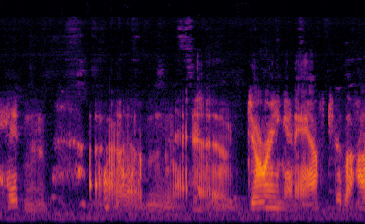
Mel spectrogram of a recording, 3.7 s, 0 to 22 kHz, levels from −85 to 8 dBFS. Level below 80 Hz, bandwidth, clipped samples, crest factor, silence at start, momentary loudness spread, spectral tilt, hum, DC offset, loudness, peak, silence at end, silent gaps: -80 dBFS; 17 kHz; under 0.1%; 20 dB; 0 s; 15 LU; -2.5 dB/octave; none; under 0.1%; -24 LUFS; -4 dBFS; 0 s; none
